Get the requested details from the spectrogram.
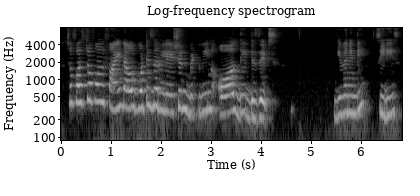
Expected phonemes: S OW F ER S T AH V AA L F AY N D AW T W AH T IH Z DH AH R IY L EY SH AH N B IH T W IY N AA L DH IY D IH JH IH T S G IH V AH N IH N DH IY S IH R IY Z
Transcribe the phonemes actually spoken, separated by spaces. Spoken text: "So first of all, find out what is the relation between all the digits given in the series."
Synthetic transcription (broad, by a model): S OW F ER S T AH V AA L F AY N D AW T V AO T IH Z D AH R IY L EY SH AH N B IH T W IY N AA L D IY D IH Z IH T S G IH V AH N IH N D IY S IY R IY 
